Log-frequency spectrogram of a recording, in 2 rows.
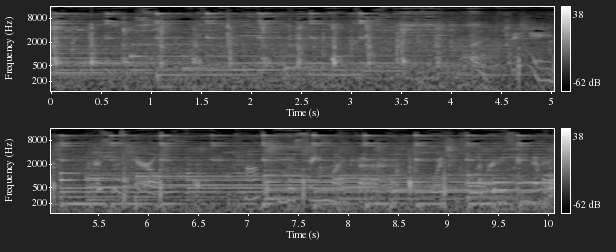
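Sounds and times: harness bells jingling: 0:00.0 - 0:10.0
hooves clopping on pavement: 0:00.0 - 0:10.0
slow melodic music: 0:00.0 - 0:10.0.

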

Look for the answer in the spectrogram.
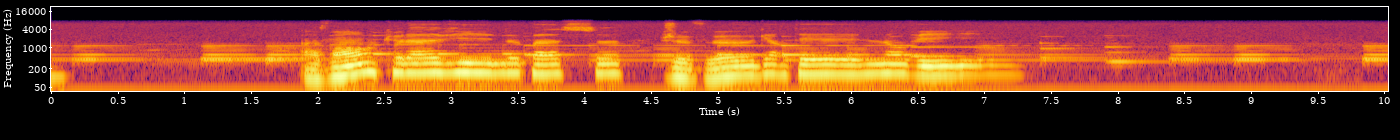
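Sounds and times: piano-like keyboard chords: 0:00.0 - 0:10.0.

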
